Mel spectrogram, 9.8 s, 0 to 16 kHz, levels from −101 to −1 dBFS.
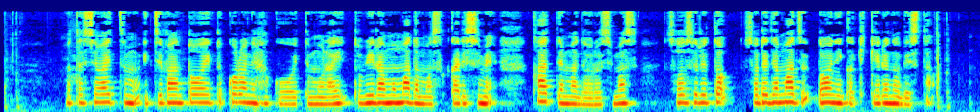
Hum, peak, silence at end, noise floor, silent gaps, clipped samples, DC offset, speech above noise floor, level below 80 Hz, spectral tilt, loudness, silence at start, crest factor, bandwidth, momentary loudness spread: none; -6 dBFS; 0.3 s; -56 dBFS; none; under 0.1%; under 0.1%; 34 dB; -62 dBFS; -4.5 dB/octave; -23 LUFS; 0.65 s; 18 dB; 11.5 kHz; 10 LU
